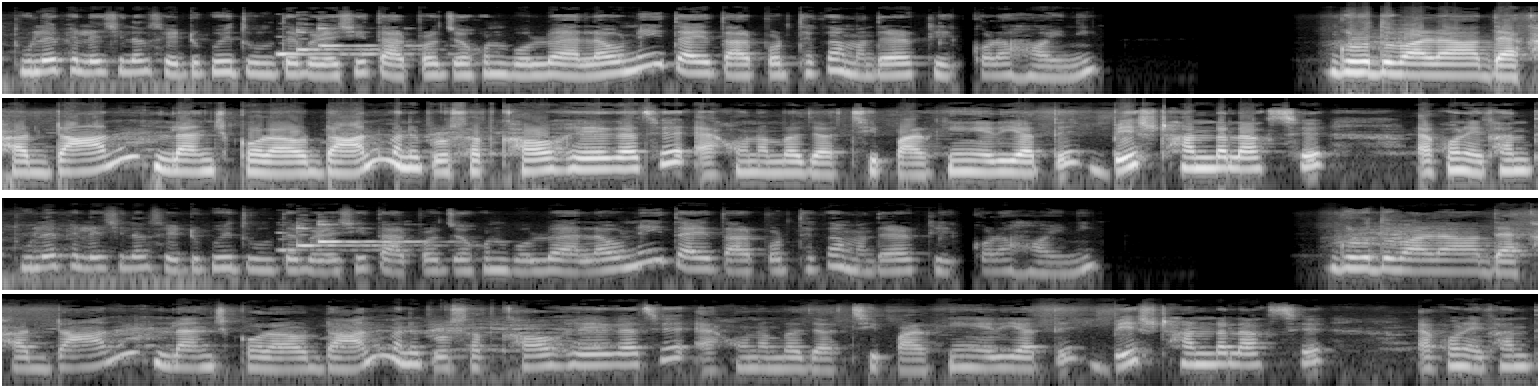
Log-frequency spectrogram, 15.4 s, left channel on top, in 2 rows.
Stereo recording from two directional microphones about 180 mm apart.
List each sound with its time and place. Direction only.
0.1 s speech: 35° left (ahead or behind)
6.7 s speech: 40° left (ahead or behind)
